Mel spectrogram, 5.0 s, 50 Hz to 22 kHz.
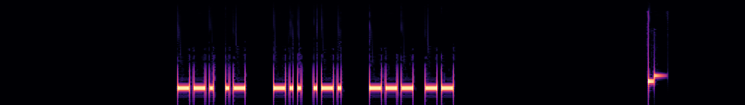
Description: Morse code, heard as a keyed tone, about 44 wpm, 700 Hz. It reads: GA DR OM
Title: Common QSO Phrases 45wpm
